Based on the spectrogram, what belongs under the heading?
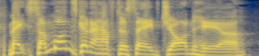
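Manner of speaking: ordinary talk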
